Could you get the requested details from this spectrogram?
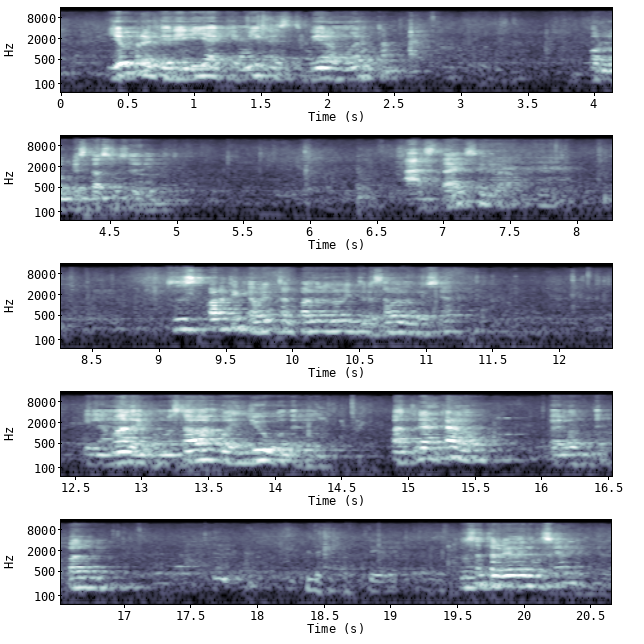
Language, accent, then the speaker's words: Spanish; Mexico; Como buenos mexicanos, cuando nos piden llenar un formulario, siempre, no sé por qué, ahí sí somos perfectibles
